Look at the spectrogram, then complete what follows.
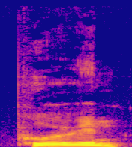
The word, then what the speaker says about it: Purin: So the wedding of the century has been announced between the 35th daughter of the Charlotte Ling Ling family, Purin, that's how you pronounce it, who is said to supposedly be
